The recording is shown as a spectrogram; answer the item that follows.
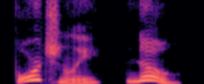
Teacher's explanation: We have five syllables there. The first one is stressed four and the last one is stressed no. But now we have three syllables in the middle that don't have stress. · That had just one unstressed syllable in the middle. So, those three unstressed syllables in fortunately, no. have to be really fast. They have to be reduced. · The first one is stressed for, and the last one is stressed no.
